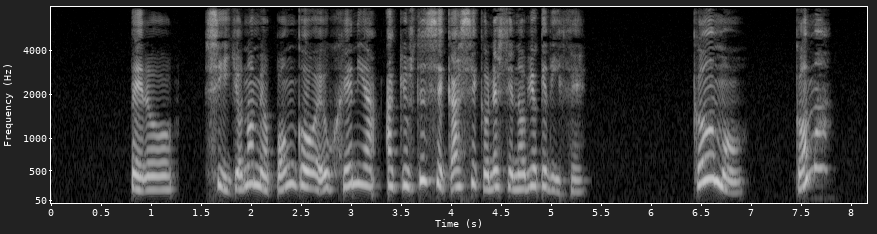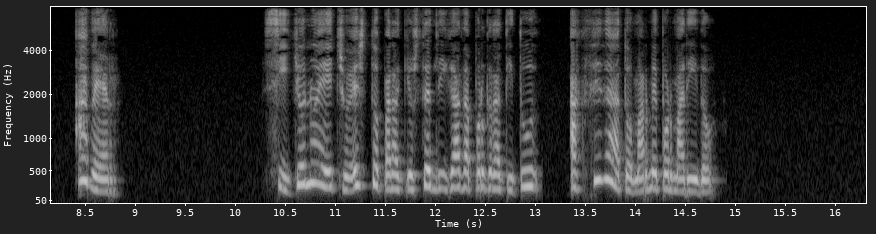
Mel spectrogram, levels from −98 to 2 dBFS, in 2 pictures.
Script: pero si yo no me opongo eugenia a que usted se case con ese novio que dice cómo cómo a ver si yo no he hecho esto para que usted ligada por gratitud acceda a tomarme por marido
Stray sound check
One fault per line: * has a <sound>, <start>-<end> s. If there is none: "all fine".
all fine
